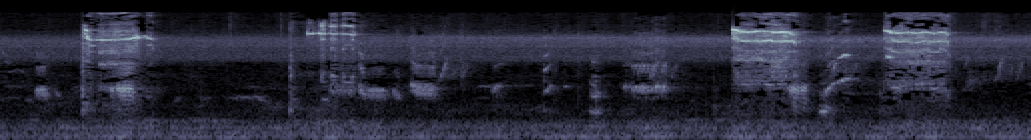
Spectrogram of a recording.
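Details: Feeding-time rainbow lorikeets give sharp, shrill squawks in separate bursts of about half a second each. Several come in quick pairs, with quiet gaps between them.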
